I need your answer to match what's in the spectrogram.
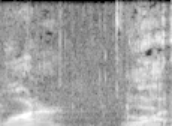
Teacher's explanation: And so I don't hear it, but sometimes people do say that there is, like, it's kind of, you might hear it with the T, where we can kind of replace the T with a D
